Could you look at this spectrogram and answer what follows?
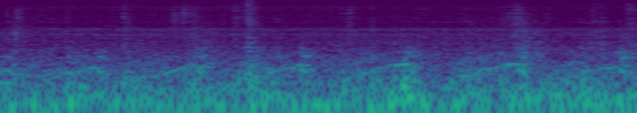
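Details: Feral pigeons nesting behind a rooftop room's wall, in autumn, calling from dawn: low, muffled throaty coos that rise and fall about every half second, over a steady low rumble.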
